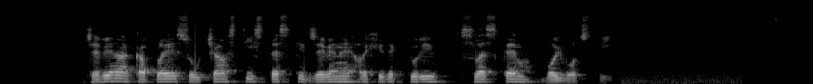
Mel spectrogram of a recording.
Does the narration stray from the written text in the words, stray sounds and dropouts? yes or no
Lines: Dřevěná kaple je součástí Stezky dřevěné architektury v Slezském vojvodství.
no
